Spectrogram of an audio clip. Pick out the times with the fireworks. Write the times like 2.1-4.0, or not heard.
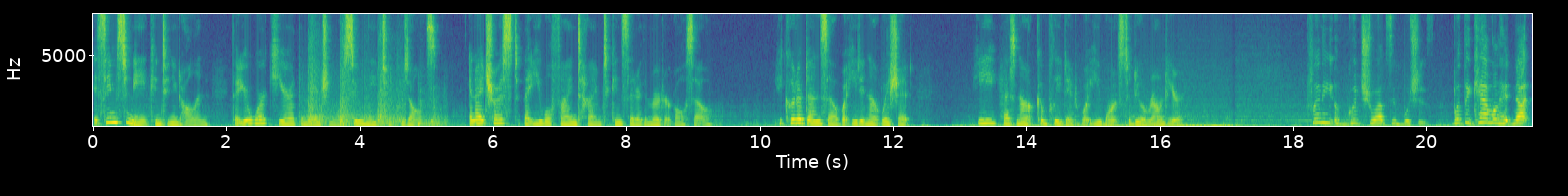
3.0-5.3.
